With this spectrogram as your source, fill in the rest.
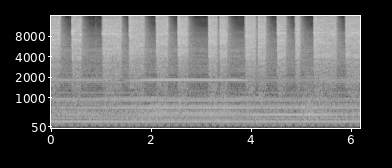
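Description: A spray gun paints parts of a Farmall Super M tractor, firing short, loud hissing bursts in an uneven rhythm, about a dozen sprays, each cut by a brief gap.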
